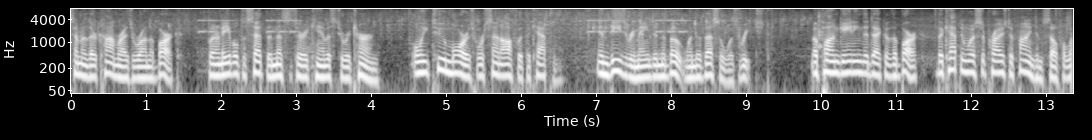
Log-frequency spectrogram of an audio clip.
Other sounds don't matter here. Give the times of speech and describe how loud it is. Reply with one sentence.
You can hear the speech from 0.0 to 13.3 s, at a steady volume.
